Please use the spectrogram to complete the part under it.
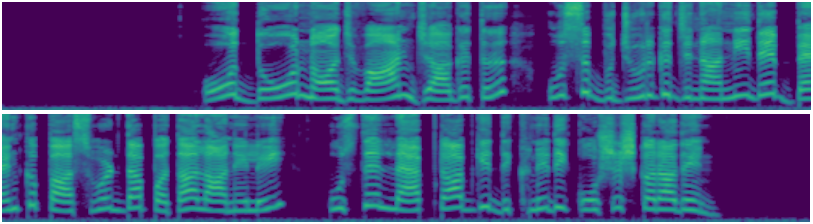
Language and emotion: Dogri, disgusted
